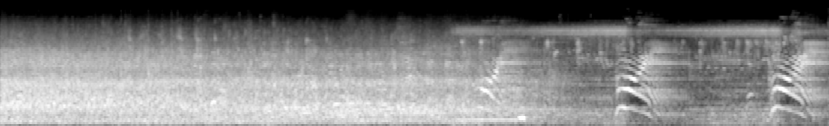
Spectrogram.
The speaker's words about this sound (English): It was actually the grey go-away bird.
